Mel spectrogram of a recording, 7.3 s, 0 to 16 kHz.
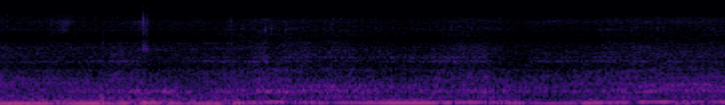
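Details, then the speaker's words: Chevrolet Corvette C7 V8 after replacing all valve lifters (collapsed Active Fuel Management lifter had caused P0300 misfire and valvetrain noise): deep, steady idle, no ticking, misfire or noise. "now the engine is running without any fire and without any noise we have we had a fix"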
